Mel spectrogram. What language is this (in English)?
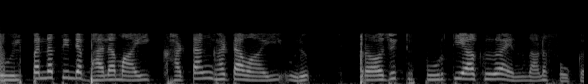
Malayalam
